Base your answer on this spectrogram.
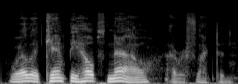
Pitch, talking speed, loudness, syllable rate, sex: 120 Hz, 200 wpm, -16 LUFS, 5.3 syllables/s, male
